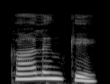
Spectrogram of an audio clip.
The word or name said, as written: ಕಾಲಂಕೆಯ್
